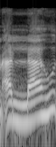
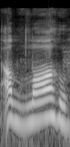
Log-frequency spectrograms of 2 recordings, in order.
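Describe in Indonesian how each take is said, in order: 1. Huruf L dibaca tipis dan ringan. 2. Huruf L dibaca tebal dan berat. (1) "bukan Allahu" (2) "harus dibaca tebal"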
